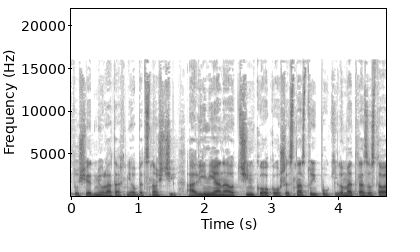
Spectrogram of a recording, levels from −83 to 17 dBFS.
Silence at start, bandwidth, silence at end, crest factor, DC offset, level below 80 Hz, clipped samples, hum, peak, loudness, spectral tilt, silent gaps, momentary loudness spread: 0 s; 16.5 kHz; 0 s; 16 dB; under 0.1%; -40 dBFS; under 0.1%; none; 0 dBFS; -17 LUFS; -5.5 dB/octave; none; 9 LU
